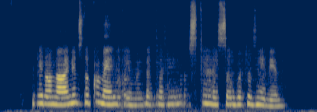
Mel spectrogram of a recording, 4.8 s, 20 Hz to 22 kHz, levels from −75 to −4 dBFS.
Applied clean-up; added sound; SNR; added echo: neural mask model DeepFilterNet 3.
